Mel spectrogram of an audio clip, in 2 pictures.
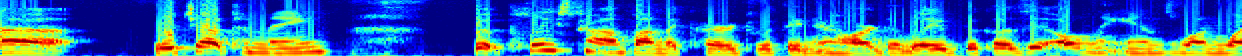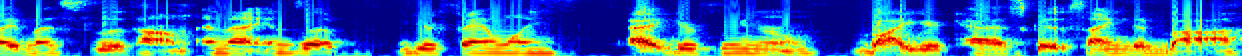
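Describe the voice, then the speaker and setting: A woman speaks with a strong Southern US accent. Her pace is moderate and her loudness very even. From West Virginia, US. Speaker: vlogger. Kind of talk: storytime vlog while doing makeup. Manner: casual, conversational with fillers.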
